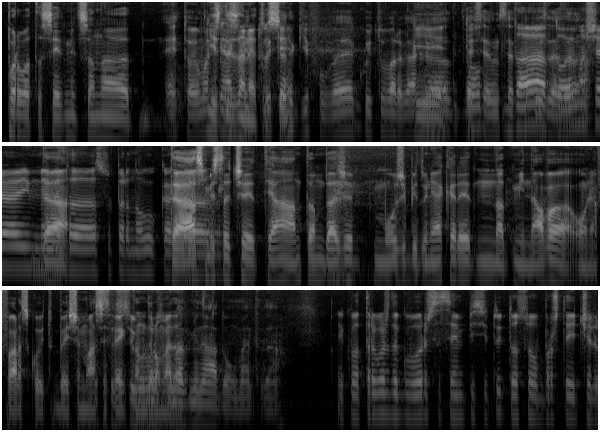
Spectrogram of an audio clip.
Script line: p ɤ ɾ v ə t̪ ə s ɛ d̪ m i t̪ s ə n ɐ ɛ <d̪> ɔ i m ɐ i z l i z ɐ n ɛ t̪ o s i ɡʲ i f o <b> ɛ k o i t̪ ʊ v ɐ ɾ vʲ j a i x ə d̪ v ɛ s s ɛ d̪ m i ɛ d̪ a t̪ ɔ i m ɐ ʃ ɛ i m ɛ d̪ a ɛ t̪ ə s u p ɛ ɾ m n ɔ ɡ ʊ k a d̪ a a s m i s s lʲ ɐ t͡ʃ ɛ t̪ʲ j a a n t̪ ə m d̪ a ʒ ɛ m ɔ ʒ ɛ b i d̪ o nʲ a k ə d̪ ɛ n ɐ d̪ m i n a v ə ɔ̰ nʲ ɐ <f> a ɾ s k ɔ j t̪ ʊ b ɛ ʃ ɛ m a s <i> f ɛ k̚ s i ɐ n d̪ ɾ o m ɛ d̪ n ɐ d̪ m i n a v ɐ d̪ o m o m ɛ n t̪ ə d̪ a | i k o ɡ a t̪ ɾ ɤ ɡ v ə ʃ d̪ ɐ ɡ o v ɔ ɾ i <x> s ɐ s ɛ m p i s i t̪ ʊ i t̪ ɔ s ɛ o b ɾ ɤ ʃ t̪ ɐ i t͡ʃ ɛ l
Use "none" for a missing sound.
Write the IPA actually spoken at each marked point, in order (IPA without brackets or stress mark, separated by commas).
t̪, v, f, ɛ, ʃ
